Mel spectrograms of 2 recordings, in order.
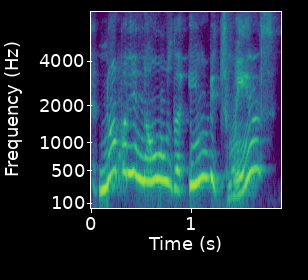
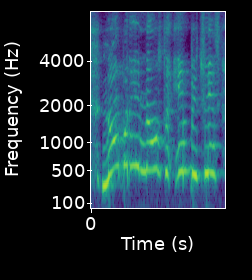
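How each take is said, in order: First: Said in the usual way. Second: "Nobody knows the in-betweens" pitched much higher and rushed; "knows" pushed up high and fast; emphatic repeat. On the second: Shown as a demonstration. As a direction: hammer the point home the second time. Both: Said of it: "repeated emphatically".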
